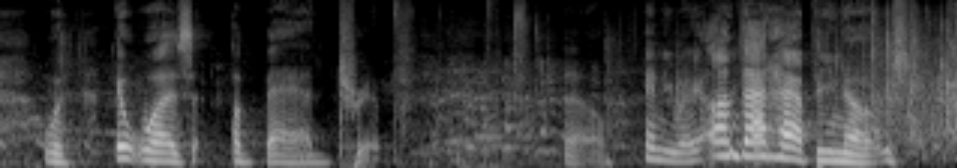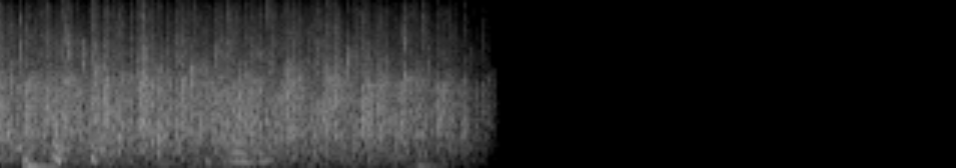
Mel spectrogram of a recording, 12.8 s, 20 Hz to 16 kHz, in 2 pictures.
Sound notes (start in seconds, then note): 2.8 laughter; 10.4 applause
